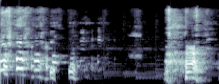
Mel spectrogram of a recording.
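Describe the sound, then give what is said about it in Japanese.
A person coughs and splutters after choking, a short rough burst that comes between stretches of casual conversation. “ちょっと咳が出てしまった ちょっとむせちゃった”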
